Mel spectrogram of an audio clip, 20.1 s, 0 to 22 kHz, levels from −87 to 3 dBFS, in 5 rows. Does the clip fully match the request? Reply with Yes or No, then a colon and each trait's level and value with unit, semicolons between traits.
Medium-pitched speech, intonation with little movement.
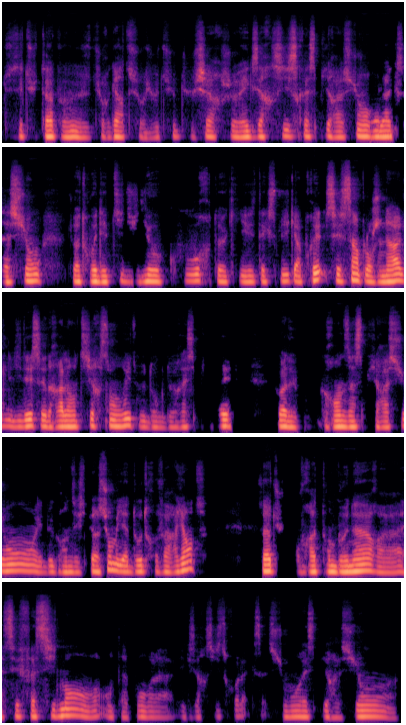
No: low, 130 Hz; narrow, 1.8 semitones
